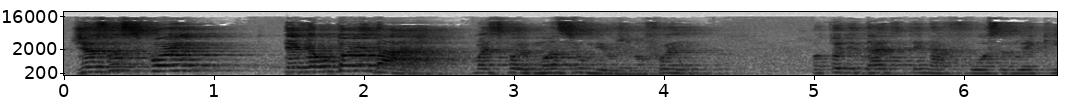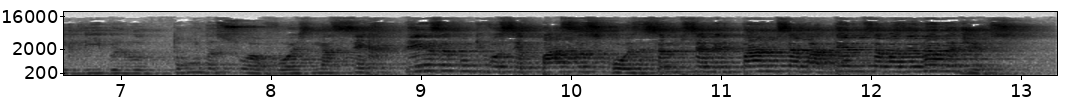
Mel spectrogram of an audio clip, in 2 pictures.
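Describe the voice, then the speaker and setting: A woman's voice: on the high side, brisk, pushed and bright. A woman giving a talk to parents, speaking emphatically with rhetorical questions and humorous anecdotes. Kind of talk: lecture to parents. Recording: echoey hall, distant mic, faint noise.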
